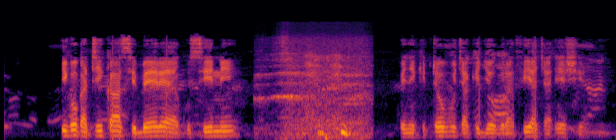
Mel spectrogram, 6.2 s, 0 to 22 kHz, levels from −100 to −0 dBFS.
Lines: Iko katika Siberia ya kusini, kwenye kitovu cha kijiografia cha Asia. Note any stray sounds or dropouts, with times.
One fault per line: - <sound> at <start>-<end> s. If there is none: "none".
- laugh at 2.5-3.7 s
